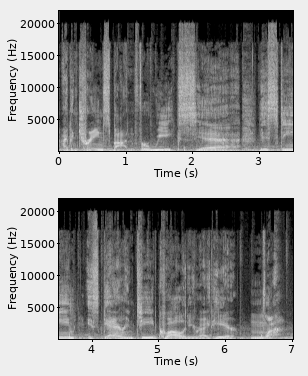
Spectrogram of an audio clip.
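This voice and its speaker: A man's voice: fairly low pitch, very animated, slow, music in the background. A man playing a cocky, reckless small-time criminal with a swaggering, slangy way of talking in an audio drama. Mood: excited, boastful.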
